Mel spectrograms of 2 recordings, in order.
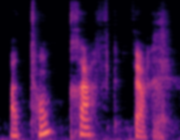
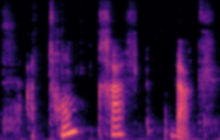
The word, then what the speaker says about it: Atomkraftverk: Atomkraftverk. Ish. Verk. At the end. You would think I would know how to say K's by now. Yeah. Having my name being spelled with one. I hope you can pronounce a K. Atomkraftverk. Close, Not right.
